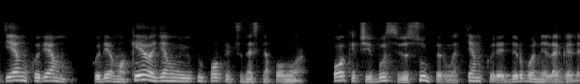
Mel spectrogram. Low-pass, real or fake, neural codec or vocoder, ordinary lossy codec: 7.2 kHz; fake; codec, 16 kHz, about 1 kbps, DyCAST, with the encoder's durations; AAC, 48 kbps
